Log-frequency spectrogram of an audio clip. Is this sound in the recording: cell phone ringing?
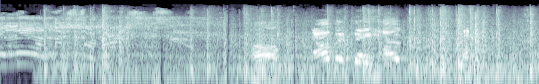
no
